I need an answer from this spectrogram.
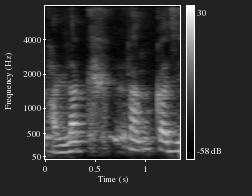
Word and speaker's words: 발락: 한글로는 발락이지만 실제로 발음을 발라크라고까지 해야 좀 맞습니다.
